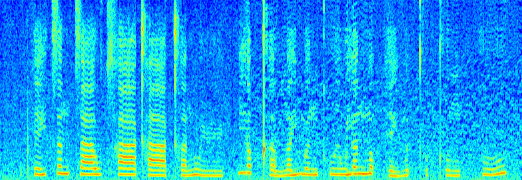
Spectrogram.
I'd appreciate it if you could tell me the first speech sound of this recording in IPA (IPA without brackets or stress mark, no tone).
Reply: pʰ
